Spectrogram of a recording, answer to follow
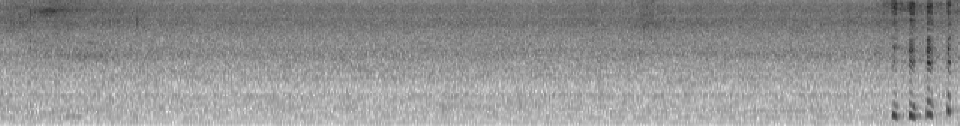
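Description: Steady background hum of the room, then a person laughs in several quick bursts near the end.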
